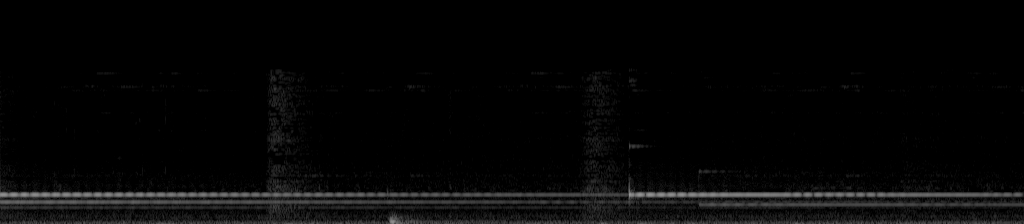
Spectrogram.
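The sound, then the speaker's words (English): Tibetan bells ring with long, shimmering mid-pitched tones that slowly fade, then a fresh strike brings a new bell of slightly different pitch that swells and decays again. No voices. “Notice in that way the sensations are just like the Tibetan bells.”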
